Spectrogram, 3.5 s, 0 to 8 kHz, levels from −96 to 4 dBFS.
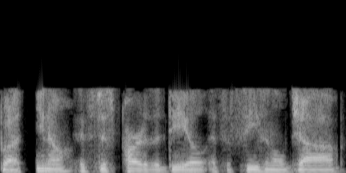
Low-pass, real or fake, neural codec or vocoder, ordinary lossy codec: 7.2 kHz; real; none; AAC, 16 kbps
